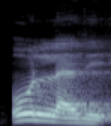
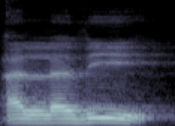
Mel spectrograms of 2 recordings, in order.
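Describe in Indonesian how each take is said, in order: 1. Kata ini diawali vokal u. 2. Kata ini diawali vokal a. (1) "jadi bukan ulladzi" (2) "hamzah wasalnya dibaca fathah"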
